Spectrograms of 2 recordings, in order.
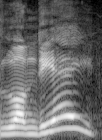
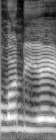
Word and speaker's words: Londier: We have Londier. Now, this guy always made me think of London with his name, but actually, his name is pronounced in a French way.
